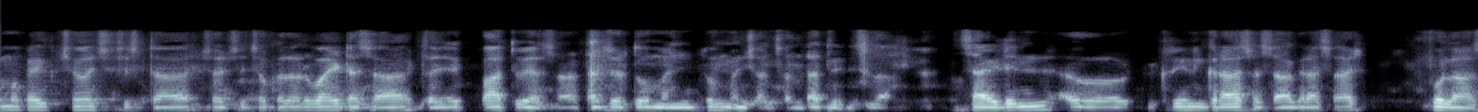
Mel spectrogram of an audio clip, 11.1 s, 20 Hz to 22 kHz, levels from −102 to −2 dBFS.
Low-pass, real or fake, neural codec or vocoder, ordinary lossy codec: 7.2 kHz; fake; codec, 24 kHz, 1.2 kbps, DualCodec; AAC, 48 kbps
